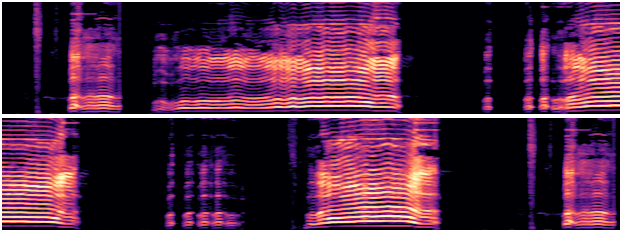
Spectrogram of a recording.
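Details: A trapped goat bleats over and over: long, loud, quavering cries of one to two seconds, coming about every three seconds, with brief stuttering sounds between them.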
